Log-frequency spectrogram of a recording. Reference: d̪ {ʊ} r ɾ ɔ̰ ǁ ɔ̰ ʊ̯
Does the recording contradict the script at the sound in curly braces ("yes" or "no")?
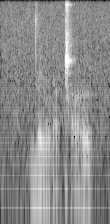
no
